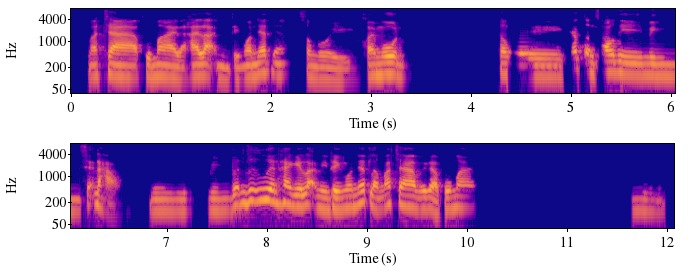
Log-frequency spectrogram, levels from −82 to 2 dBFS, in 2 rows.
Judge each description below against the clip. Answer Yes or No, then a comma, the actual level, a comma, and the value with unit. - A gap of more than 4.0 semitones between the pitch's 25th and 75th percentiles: No, average, 3.6 semitones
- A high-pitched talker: No, low, 125 Hz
